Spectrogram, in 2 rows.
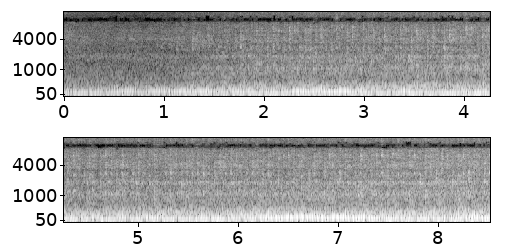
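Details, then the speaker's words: Chevy cab-over van conversion V8 idling through straight pipes with no mufflers fitted yet; glass packs are planned. Deep, steady burble with even firing, no misses or surging; a healthy idle that is not very loud. "Said I don't have mufflers on it yet, but it's got to sound better than what it did with the coming out straight manifolds. The thing is really not that loud."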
